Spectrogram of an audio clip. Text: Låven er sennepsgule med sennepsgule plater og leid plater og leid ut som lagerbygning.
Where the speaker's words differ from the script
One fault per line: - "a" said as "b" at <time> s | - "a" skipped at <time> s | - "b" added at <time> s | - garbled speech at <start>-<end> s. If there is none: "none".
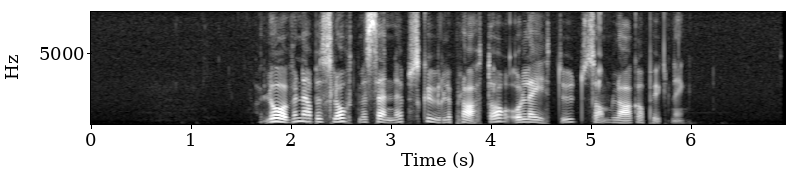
- "sennepsgule" said as "beslått" at 2.2 s
- "plater og leid" skipped at 4.8 s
